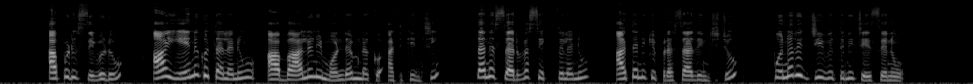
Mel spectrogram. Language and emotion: Telugu, neutral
